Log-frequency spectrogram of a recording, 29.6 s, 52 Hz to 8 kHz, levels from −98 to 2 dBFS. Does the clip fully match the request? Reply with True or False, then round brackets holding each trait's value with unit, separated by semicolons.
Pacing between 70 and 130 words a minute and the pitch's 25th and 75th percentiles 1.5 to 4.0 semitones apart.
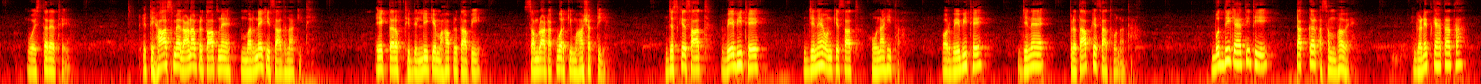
False (110 wpm; 4.5 semitones)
